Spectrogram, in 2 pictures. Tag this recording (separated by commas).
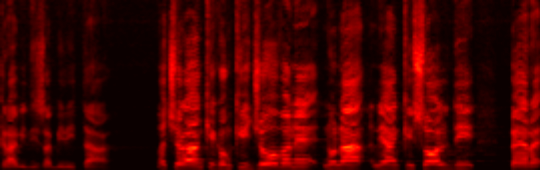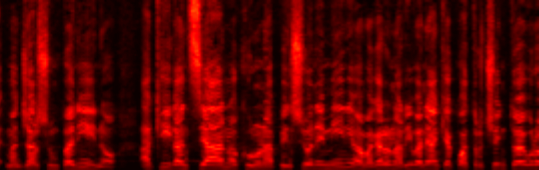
Speech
